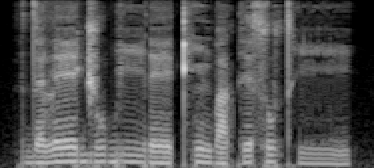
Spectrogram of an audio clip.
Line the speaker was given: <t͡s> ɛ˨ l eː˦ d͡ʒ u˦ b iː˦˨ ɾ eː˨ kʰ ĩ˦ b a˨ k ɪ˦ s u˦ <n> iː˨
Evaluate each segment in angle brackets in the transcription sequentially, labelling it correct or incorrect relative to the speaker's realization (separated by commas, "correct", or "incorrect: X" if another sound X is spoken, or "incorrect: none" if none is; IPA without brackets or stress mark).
incorrect: d, incorrect: tʰ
